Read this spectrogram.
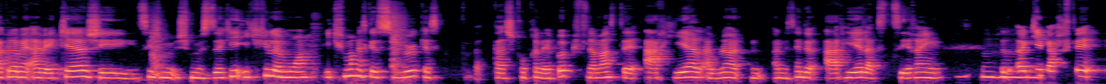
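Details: Adult woman living with both stuttering and cluttering, both reported to worsen with strong emotions, stress or fatigue; cluttering with stuttering.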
